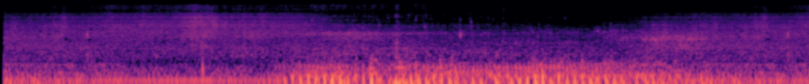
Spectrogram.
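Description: Wind buffeting the microphone in irregular gusts, heavier from about three seconds in, over a faint outdoor hush.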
